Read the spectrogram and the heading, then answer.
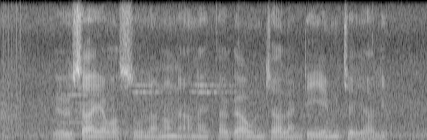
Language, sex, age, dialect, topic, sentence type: Telugu, male, 18-24, Telangana, agriculture, question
